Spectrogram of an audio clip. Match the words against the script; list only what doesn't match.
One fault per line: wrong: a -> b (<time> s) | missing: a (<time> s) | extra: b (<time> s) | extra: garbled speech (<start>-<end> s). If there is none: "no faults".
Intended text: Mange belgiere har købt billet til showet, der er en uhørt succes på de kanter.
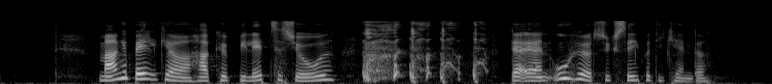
no faults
